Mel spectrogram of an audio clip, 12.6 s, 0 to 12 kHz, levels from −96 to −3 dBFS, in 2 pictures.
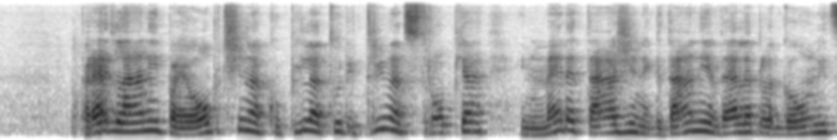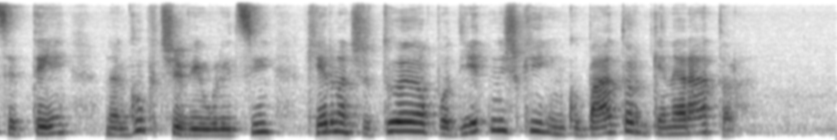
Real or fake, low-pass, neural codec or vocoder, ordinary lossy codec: fake; 10.8 kHz; vocoder, 44.1 kHz, 128 mel bands, Pupu-Vocoder; none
